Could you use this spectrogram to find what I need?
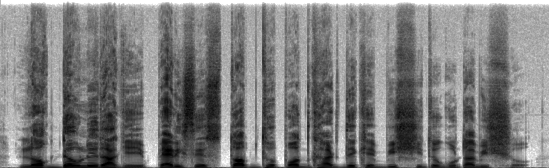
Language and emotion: Bengali, neutral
